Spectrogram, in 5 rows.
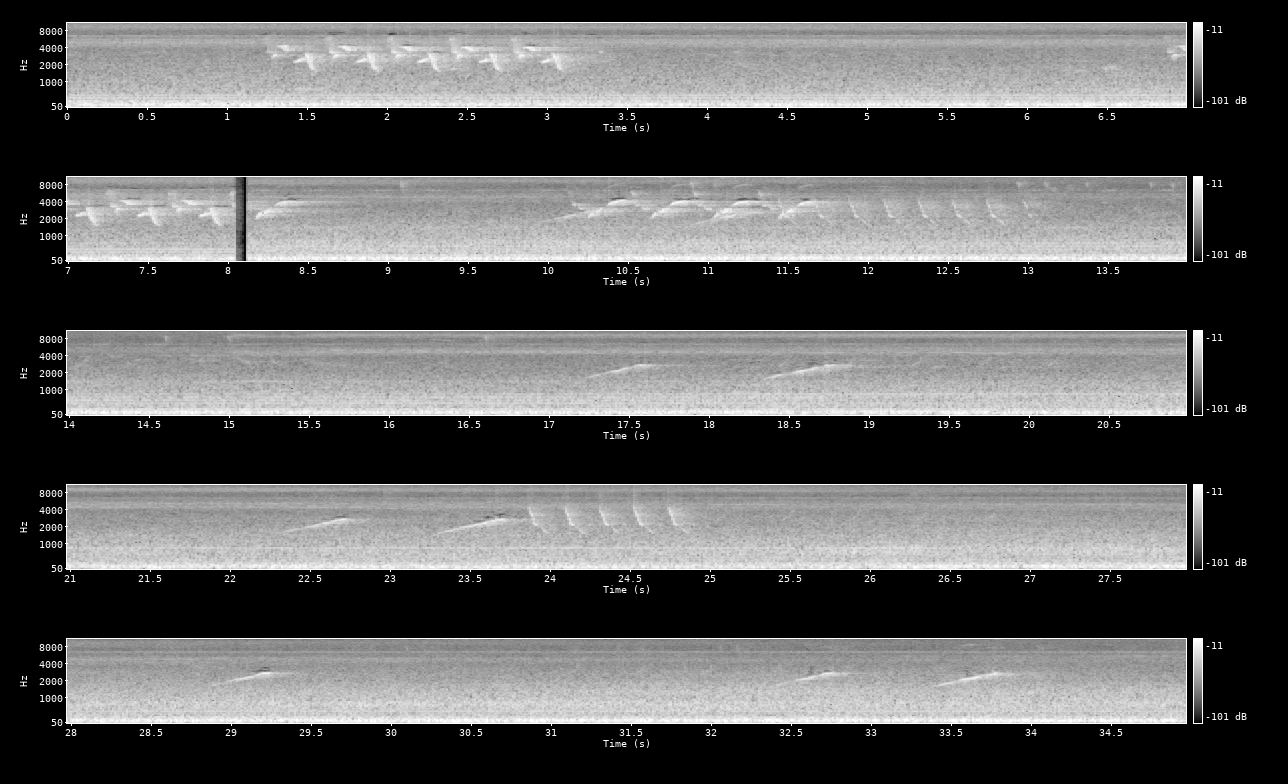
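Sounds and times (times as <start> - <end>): steady low hum: 0.0 - 34.9
bird chirping: 1.2 - 3.4, 6.3 - 20.3, 22.3 - 25.0, 28.8 - 29.4, 32.4 - 34.0.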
